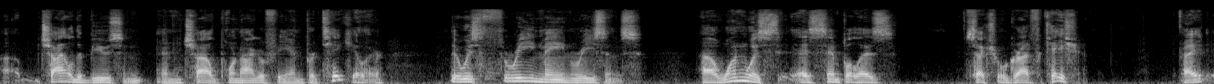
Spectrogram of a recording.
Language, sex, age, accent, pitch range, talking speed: English, male, 50-69, American, 85-110 Hz, 115 wpm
